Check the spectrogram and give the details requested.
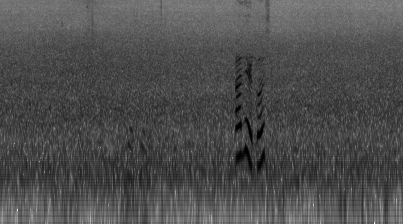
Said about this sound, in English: It's kind of hard because it's windy.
